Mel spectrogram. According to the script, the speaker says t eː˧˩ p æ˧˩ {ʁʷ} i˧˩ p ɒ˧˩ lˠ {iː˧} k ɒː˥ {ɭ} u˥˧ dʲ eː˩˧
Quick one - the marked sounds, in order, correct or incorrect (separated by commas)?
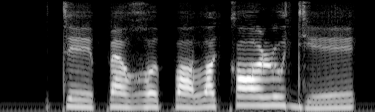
correct, incorrect, correct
